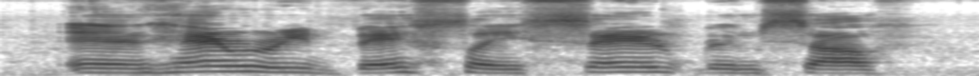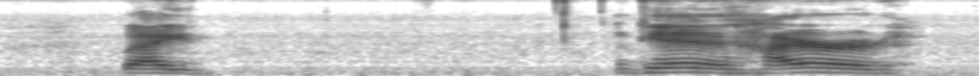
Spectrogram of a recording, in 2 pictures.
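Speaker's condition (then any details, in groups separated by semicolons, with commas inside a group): Cerebral palsy; speaks differently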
